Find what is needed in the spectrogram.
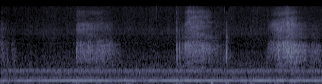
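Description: Faint soft scrapes of game pieces being slid and set down on a game board, three times, with a light click or two, over a steady low electrical hum.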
